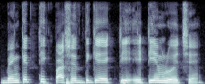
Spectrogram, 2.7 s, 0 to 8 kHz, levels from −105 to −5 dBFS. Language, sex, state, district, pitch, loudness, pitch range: Bengali, male, Assam, Kamrup Metropolitan, 180 Hz, -14 LUFS, 160-190 Hz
